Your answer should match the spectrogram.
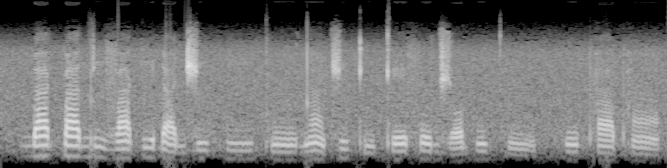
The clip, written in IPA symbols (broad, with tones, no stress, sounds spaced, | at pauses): ɡ͡b a˦ k͡p a˦ d i˦˨ v a˦ k i˦ ɗ a˨ d͡ʒ i˨ k͡p iː˨ kʼ uː˨ d ã˦˨ t͡ʃ i˦ kʼ i˨ kʼ e˦ f ʊ˦ d͡ʒ ɔ˨˦ kʷ i˦ kʰ u˨ | u˨ pʰ a˨ pʰ ã˨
